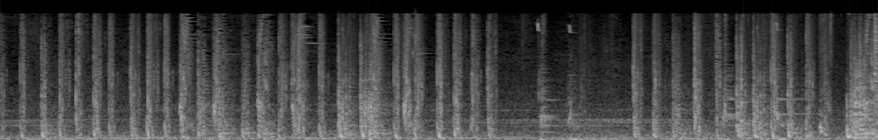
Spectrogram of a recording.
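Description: A pickaxe strikes again and again in quick, sharp knocks.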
